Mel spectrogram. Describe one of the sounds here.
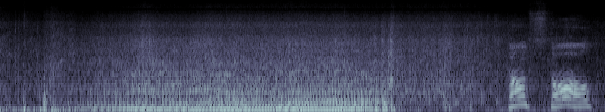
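A motorbike engine rumbles nearby.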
